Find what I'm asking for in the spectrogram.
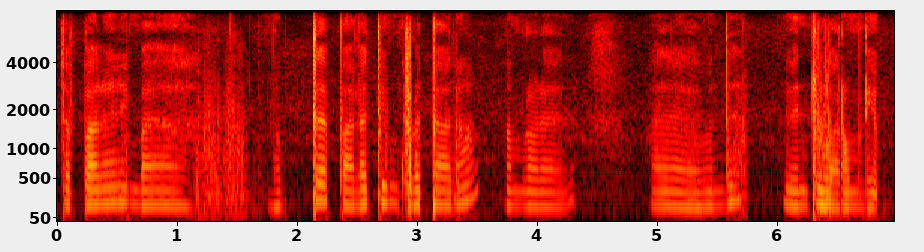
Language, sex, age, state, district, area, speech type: Tamil, female, 30-45, Tamil Nadu, Chennai, urban, spontaneous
